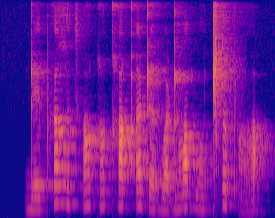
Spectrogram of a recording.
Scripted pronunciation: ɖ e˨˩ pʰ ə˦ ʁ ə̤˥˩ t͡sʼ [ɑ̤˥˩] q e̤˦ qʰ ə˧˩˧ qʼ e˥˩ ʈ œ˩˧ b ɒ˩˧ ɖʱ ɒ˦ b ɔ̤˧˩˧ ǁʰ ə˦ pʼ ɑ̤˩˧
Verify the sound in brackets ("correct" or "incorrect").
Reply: correct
